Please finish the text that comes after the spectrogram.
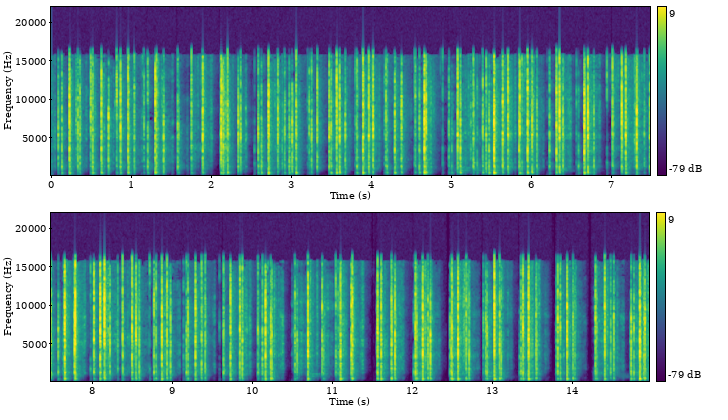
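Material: Cardboard.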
